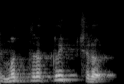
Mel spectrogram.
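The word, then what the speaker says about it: मूत्रकृच्छ्र: Mutra krichra, the pronunciation is mutra krichra, difficult and painful urination, which is also called as a dysuria.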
